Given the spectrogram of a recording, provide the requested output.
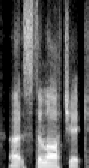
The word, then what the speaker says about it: Stolarczyk: Stellaric. Yes, that is right. I think that is the pronunciation that someone said to me. Actually, that does sound right.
